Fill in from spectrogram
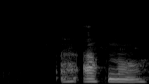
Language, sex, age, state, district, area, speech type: Nepali, male, 18-30, West Bengal, Kalimpong, rural, spontaneous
